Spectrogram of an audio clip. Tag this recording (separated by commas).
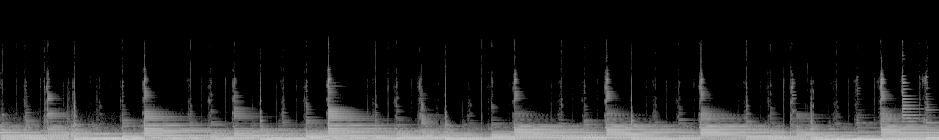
Guitar, Music, Musical instrument, Plucked string instrument, Independent music, playing acoustic guitar, Acoustic guitar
